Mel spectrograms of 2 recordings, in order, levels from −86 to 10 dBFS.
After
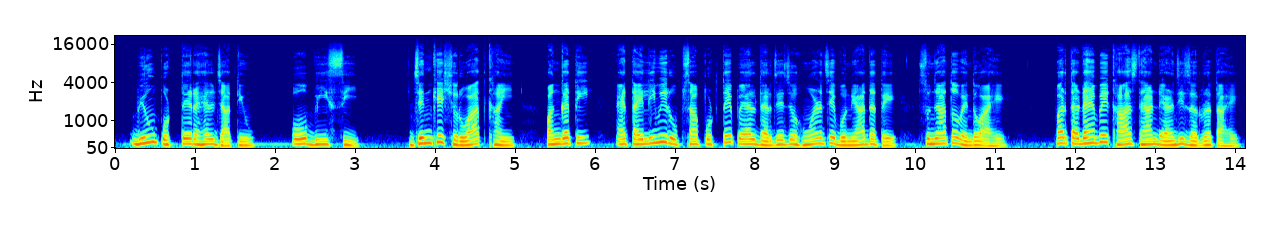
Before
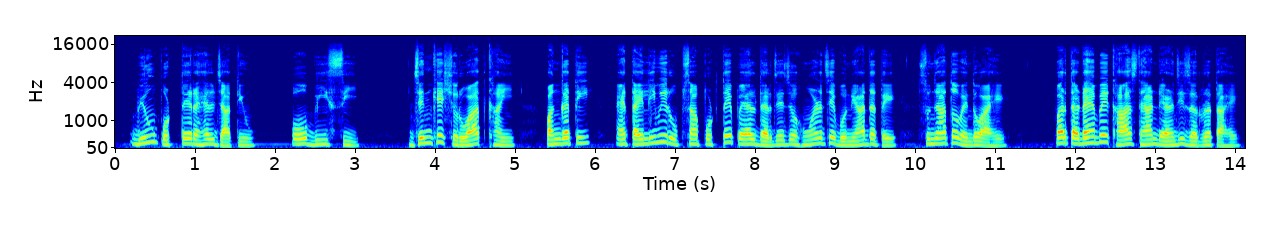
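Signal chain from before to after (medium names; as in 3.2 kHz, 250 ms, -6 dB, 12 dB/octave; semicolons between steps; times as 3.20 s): resonant low shelf 400 Hz +13 dB, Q 1.5; trim +2.5 dB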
